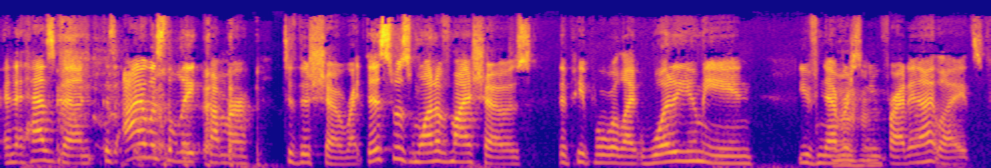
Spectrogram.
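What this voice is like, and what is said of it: Strong accent. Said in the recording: “my accent is like on fire”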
